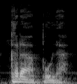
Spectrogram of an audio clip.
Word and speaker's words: crápula: cry para le viene la palabra latina crápula que en castellano se dice igual krápula no aquí se traduce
